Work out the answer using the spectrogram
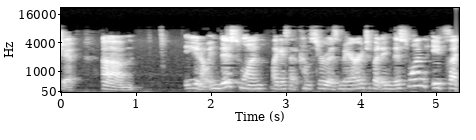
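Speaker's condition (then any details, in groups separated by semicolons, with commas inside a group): No condition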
